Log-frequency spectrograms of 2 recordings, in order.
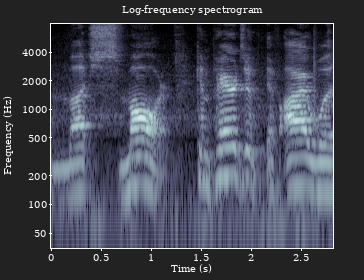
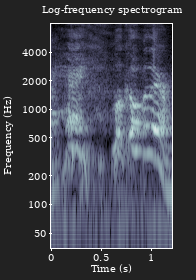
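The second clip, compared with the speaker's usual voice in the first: much higher, laughing trick voice; sneaky brother; 14 semitones higher than usual. Retold or imitated. Brother tricking brother, high and laughing. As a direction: lure him to look away, grinning. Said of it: "they're like".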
